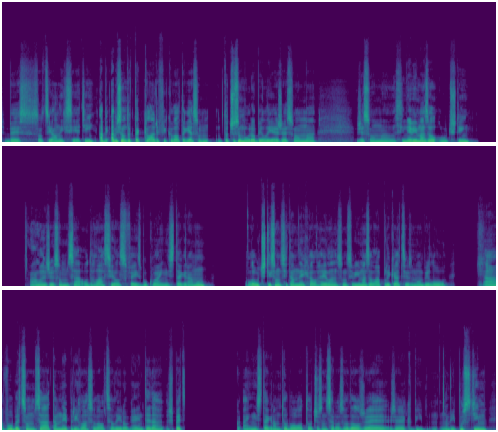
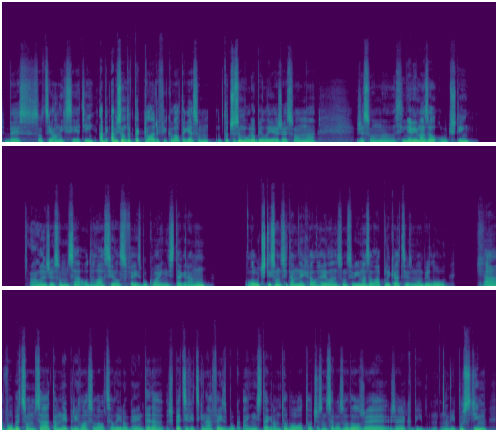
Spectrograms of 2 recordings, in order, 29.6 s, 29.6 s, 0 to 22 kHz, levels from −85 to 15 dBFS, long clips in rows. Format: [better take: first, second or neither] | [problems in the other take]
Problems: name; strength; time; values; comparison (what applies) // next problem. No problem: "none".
second | audio cutting out; at 23 s for 1 s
